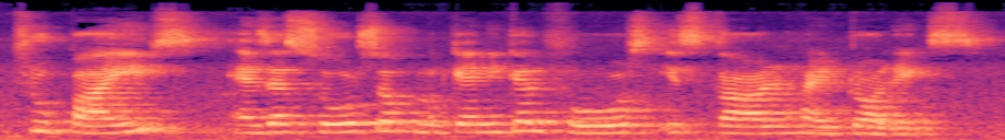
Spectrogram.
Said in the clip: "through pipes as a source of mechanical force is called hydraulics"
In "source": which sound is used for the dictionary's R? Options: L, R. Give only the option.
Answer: R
